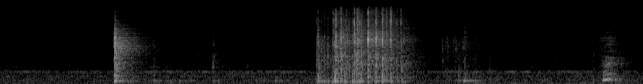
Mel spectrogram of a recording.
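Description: A deck of angel oracle cards being handled and shuffled: a sharp tap about a second in, then a burst of rapid riffling clicks lasting about a second, around three seconds in.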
